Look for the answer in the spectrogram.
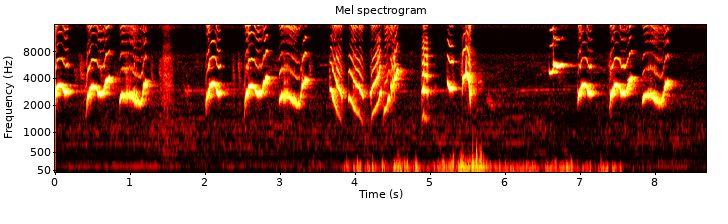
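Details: Oriental magpie-robin (kacer) song said to cow rival kacer: bright whistled phrases that swoop upward, then a fast run of buzzy descending notes over a short low rumble, returning to clear whistles.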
